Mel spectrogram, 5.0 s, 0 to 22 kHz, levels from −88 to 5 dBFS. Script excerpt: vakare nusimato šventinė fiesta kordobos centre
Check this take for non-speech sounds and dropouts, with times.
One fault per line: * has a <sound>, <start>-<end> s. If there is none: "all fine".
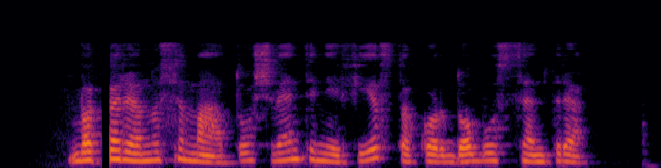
* has a dropout, 0.8-0.8 s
